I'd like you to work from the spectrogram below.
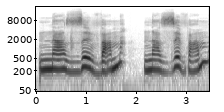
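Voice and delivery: "nazywam" loud and slow, zy as "zuh"; drawn-out ZY sound. Shown as a demonstration. Teacher drilling Z and Y together, slow, emphatic "nazywam". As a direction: sound out "nazywam" syllable by syllable, leaning on zy. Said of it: "memorize the Z and Y together as z".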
